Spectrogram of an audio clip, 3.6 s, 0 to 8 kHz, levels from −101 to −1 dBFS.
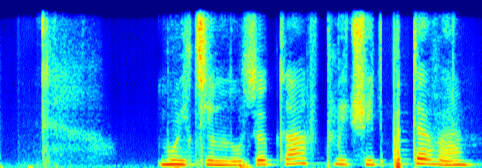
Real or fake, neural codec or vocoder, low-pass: fake; codec, 16 kHz, 1 kbps, X-Codec, HuBERT features, trained on general audio; 7.2 kHz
